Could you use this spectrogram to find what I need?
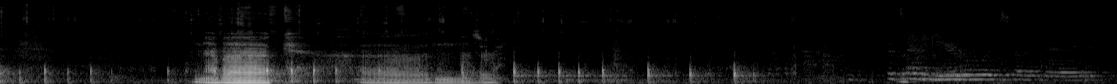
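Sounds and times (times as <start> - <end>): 
marker writing a name on a board: 0.0 - 8.1
speech: 2.1 - 3.1.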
